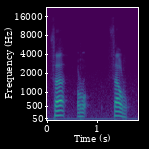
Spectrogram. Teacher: So here the ra is going to be heavy, full mouth.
